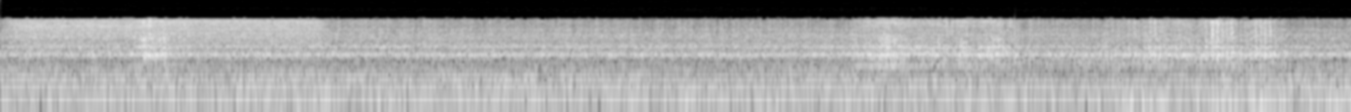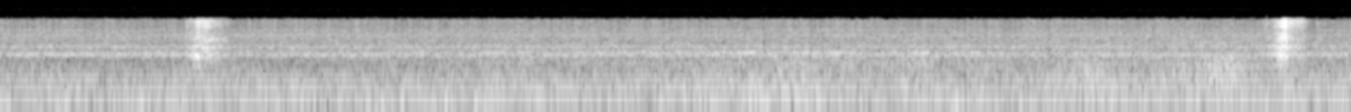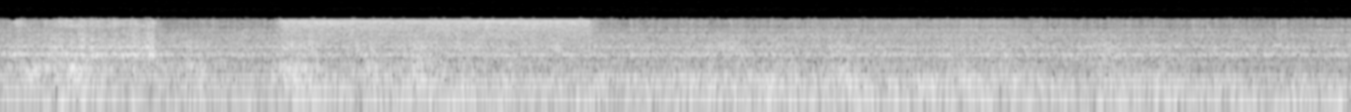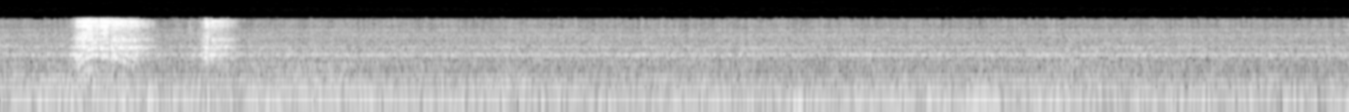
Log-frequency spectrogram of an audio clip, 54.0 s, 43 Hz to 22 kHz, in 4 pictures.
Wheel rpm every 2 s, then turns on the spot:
0, 0, 0, 0, 10, 10, 10, 0, 0, 0, 0, 0, 0, 10, 10, 0, 0, 0, 0, 0, 20, 10, 0, 0, 0, 0, 0.
8-12 26-30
